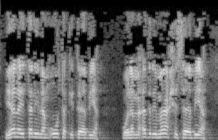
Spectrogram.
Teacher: لو بتقرأ في درس أو ما شابه ذلك وجاءت هاء سكت، إذا وقفت عليها بتظهر هاء السكت، إذا وصلت كأنها غير موجودة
